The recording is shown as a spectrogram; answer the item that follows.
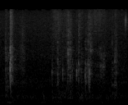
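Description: Small clicks and rattles of makeup packaging handled in a bag: one sharp click just after the start, then a quick run of light clicks about a second in.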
